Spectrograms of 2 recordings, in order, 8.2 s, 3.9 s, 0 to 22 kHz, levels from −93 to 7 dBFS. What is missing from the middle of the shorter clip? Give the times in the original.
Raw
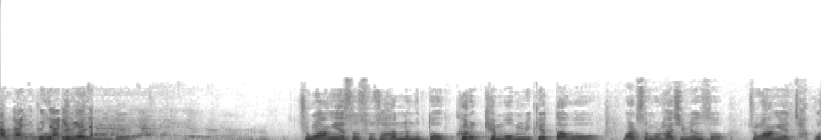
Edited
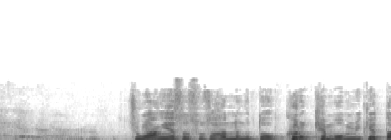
none

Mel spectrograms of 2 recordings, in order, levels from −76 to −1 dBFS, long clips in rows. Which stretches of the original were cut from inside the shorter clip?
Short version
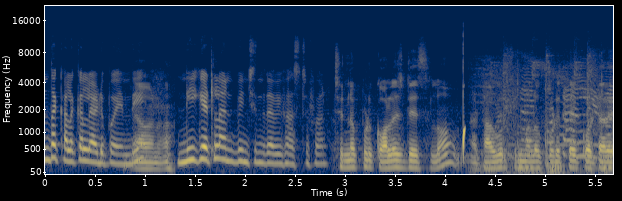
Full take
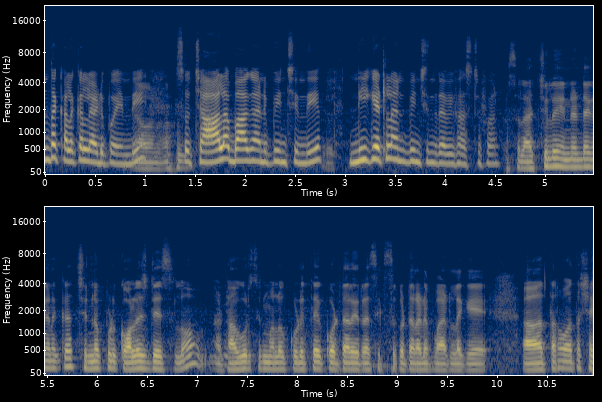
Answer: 0:01.2-0:02.9
0:04.6-0:05.8

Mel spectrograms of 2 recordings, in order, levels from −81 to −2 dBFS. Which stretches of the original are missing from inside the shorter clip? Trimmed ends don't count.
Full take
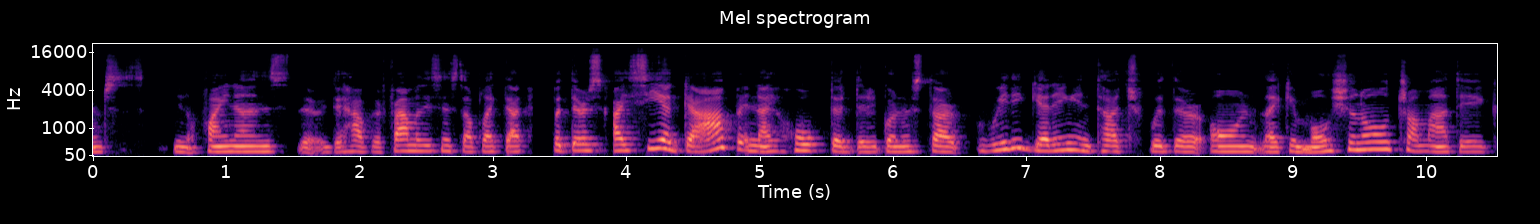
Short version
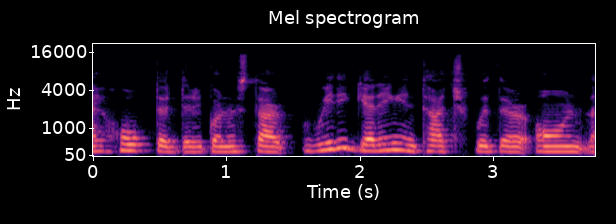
none

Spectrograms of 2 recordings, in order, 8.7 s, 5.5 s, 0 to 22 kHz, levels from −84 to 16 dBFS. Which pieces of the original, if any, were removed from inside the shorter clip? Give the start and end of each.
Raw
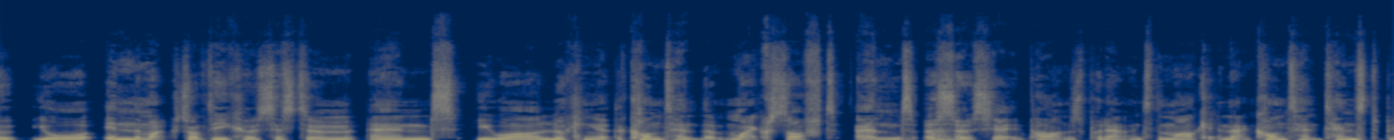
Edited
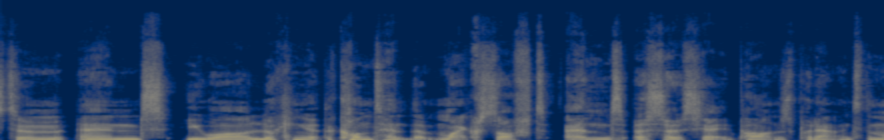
none

